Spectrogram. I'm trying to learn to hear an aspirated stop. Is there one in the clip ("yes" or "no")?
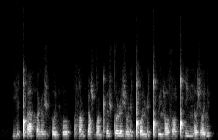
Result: yes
